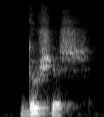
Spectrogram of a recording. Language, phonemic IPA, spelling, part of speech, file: Dutch, /ˈduʃəs/, douches, noun, Nl-douches.ogg
- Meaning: plural of douche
